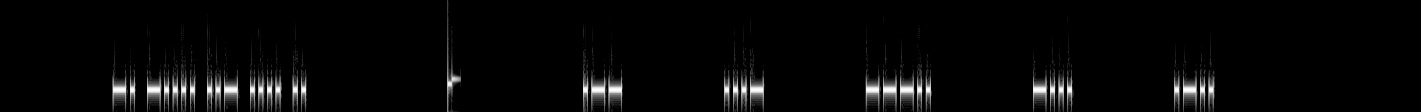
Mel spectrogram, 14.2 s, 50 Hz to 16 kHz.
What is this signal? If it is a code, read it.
Morse code, heard as a keyed tone, about 27 wpm, spaced as for 12 wpm, 700 Hz. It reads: N6UHI WV8BL
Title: USA Call Signs - 5 Characters - 8x Character Spacing - 28wpm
